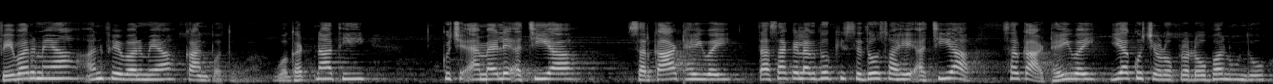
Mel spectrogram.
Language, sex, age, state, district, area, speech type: Sindhi, female, 45-60, Uttar Pradesh, Lucknow, urban, spontaneous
